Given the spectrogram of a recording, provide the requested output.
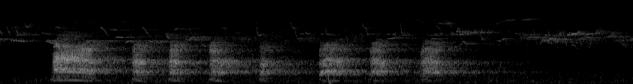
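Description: A sambar deer gives a run of loud, hoarse barking honks, about two each second.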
